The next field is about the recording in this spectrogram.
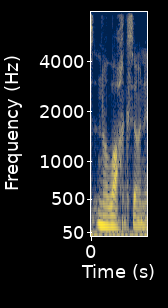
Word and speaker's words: naloxone: Mm, and it's naloxone, as you said. I mispronounced it a little earlier.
